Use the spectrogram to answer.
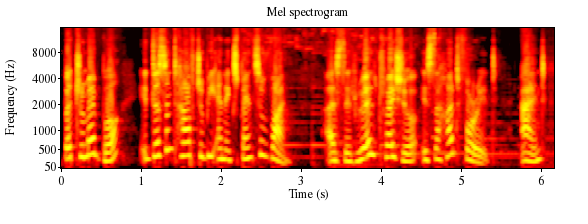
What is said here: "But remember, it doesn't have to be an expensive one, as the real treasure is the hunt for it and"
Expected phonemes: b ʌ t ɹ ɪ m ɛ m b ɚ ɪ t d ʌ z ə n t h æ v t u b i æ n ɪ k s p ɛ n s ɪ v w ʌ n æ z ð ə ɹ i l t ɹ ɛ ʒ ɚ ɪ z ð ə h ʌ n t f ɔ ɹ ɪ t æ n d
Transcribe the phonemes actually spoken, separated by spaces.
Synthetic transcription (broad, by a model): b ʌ t ɹ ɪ m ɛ m b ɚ ɪ t d ʌ z ə n t h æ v t u b i æ n ɪ k s p ɛ n s ɪ v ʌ n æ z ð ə ɹ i l t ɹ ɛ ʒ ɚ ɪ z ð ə h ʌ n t f ɔ ɹ ɪ t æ n d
